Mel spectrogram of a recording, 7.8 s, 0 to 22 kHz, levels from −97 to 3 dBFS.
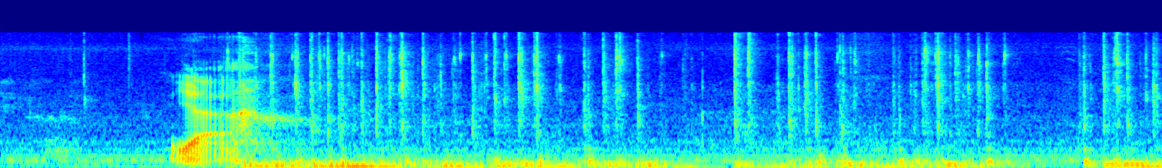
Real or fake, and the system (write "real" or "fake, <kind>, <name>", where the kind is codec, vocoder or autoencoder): real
